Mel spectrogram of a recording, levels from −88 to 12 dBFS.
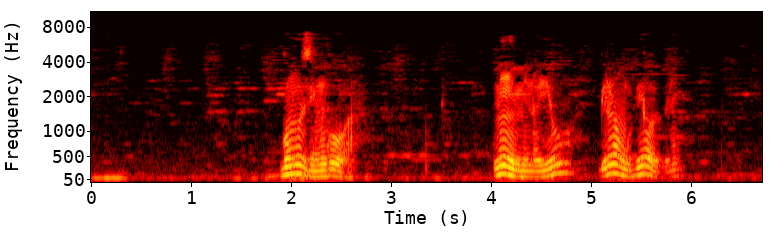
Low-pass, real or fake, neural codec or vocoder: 7.2 kHz; real; none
